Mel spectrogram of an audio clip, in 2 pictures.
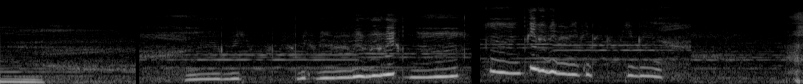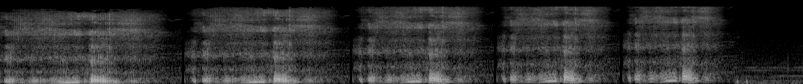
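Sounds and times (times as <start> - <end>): person snoring: 0.0 - 0.8, 7.8 - 15.4.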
